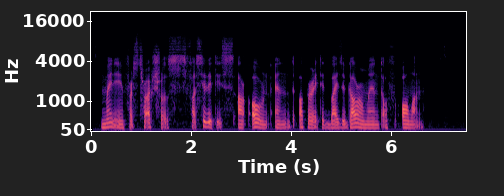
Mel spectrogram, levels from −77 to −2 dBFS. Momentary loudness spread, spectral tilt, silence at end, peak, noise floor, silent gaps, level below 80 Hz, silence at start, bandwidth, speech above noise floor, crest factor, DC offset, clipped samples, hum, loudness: 9 LU; -6.5 dB/octave; 0.85 s; -10 dBFS; -65 dBFS; none; -60 dBFS; 0.2 s; 13 kHz; 35 dB; 20 dB; under 0.1%; under 0.1%; none; -30 LUFS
